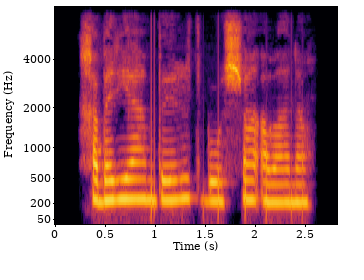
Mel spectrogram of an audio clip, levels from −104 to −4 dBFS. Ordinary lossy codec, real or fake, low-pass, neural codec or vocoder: Opus, 64 kbps; real; 7.2 kHz; none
